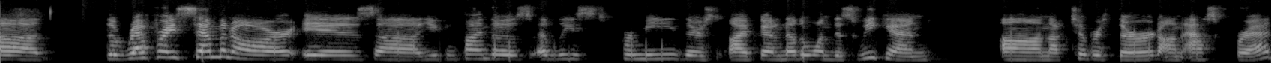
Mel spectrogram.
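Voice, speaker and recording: With an ordinary speaking voice, a woman talks at a moderate pace, her fairly high pitch showing ordinary pitch variation. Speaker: fencing referee and instructor. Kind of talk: interview.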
